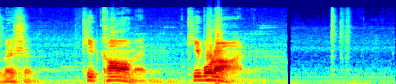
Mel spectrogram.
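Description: A man talks with animation into a microphone, close by.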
